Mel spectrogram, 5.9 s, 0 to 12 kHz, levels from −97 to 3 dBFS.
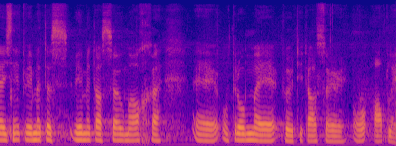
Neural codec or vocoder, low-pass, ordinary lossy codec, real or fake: none; 10.8 kHz; AAC, 64 kbps; real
